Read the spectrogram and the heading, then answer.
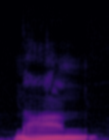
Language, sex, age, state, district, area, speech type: Bengali, male, 30-45, West Bengal, Birbhum, urban, spontaneous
